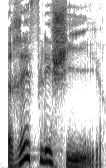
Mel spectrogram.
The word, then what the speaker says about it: réfléchir: Réfléchir. Okay, remember when you combine this F and L together, you get the sound fl, fl. Okay, réflé, and then combination of C and H, sh, shir. Réfléchir, réfléchir.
